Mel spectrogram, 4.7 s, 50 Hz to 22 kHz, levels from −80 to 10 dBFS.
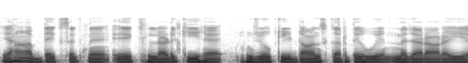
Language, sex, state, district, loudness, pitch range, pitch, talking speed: Hindi, male, Uttar Pradesh, Lalitpur, -12 LUFS, 120-130 Hz, 125 Hz, 215 wpm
